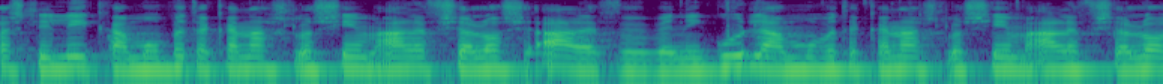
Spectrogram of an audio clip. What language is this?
Hebrew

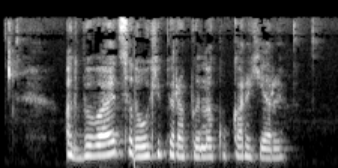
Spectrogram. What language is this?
Belarusian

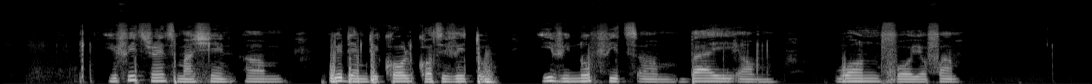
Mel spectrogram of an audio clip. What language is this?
Nigerian Pidgin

